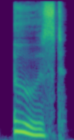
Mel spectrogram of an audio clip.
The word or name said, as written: oozed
